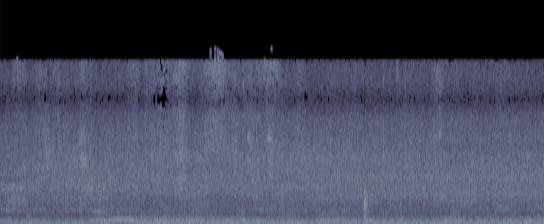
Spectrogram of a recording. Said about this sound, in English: We're now arriving at Farmington Station. Please watch your step as you exit the train. We thank you for using Front Runner. Have a nice day.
